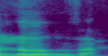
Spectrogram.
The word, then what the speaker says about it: Louvre: fifty thousand square feet it's pronounced the louvre all right then wow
